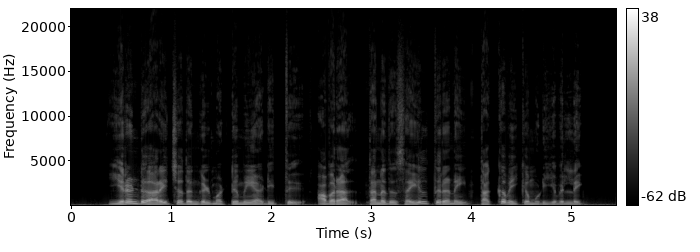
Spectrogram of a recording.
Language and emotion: Tamil, neutral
